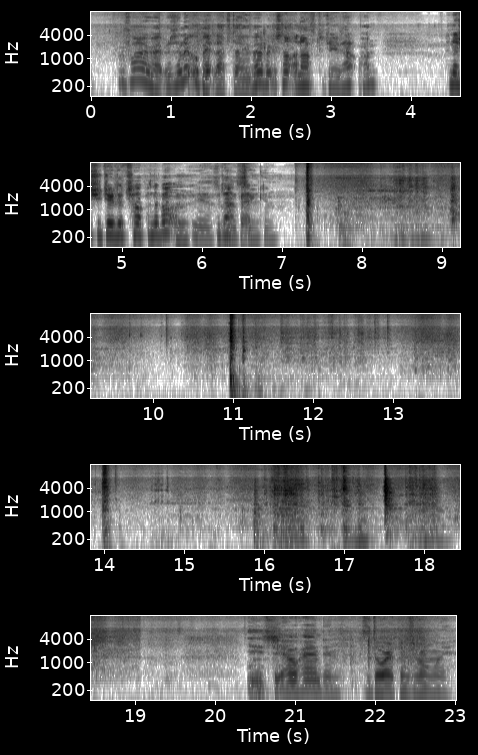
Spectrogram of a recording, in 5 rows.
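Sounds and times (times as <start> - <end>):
scraping and rubbing: 7.2 - 19.6, 20.6 - 23.0.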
